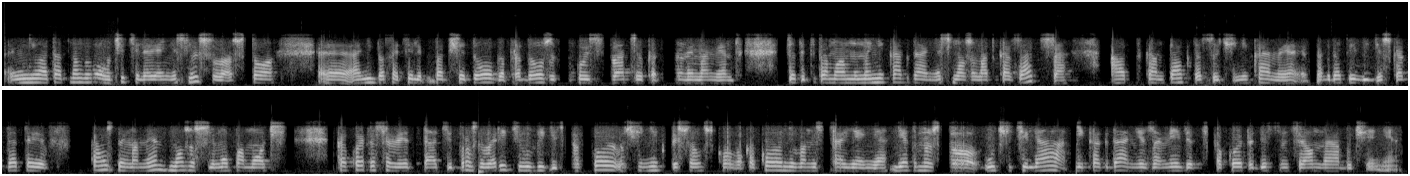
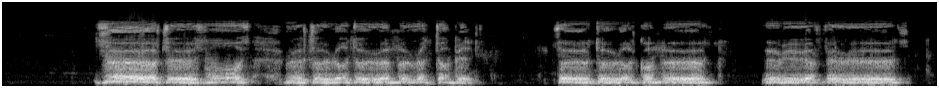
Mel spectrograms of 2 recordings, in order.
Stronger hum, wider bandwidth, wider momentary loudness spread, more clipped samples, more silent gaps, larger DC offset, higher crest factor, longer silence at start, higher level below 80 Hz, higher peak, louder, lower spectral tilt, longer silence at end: neither; about the same, 8.2 kHz vs 9 kHz; second, 6 LU vs 10 LU; neither; neither; neither; first, 20 dB vs 14 dB; second, 0 s vs 0.95 s; second, -66 dBFS vs -44 dBFS; about the same, 0 dBFS vs 0 dBFS; second, -20 LUFS vs -13 LUFS; about the same, -6 dB/octave vs -6 dB/octave; second, 0.05 s vs 0.3 s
